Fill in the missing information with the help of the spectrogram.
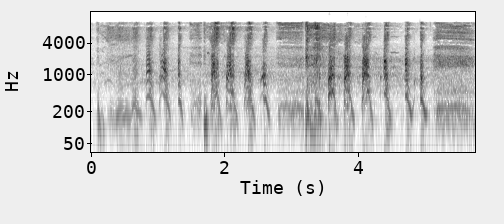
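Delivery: high, rapid staccato laughter; booming laugh. Acted. Preacher on seeing a devil, long high laugh. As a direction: burst into a long rattling laugh.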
